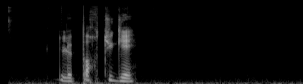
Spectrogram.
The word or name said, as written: le portugais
